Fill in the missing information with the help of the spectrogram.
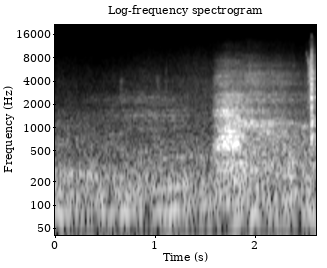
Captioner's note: Jason sighs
